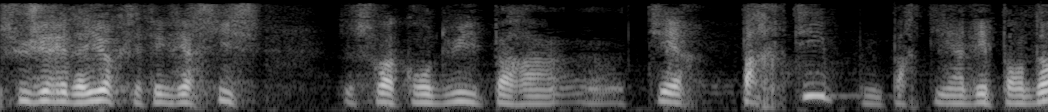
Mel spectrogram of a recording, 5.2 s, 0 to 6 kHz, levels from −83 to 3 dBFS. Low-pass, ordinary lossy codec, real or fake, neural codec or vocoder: 5.4 kHz; AAC, 24 kbps; real; none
